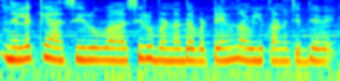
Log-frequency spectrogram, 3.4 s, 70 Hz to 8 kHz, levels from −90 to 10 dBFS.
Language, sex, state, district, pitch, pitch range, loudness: Kannada, female, Karnataka, Bangalore, 240 Hz, 235-260 Hz, -15 LUFS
